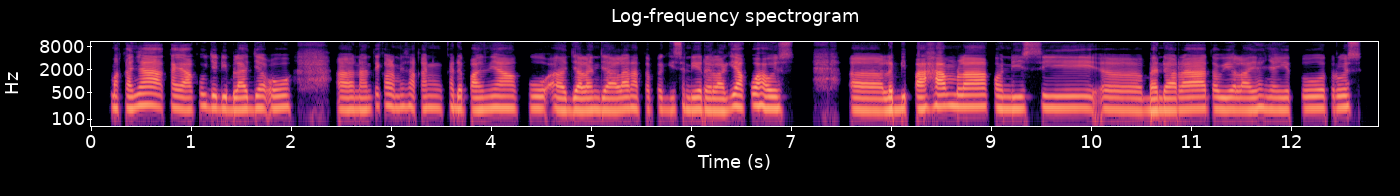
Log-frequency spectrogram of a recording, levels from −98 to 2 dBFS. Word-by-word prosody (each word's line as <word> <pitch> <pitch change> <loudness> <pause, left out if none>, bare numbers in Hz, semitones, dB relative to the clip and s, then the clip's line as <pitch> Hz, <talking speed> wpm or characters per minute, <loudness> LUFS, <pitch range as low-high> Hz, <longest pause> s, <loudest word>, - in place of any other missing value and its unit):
makanya 215 +3 +1
kayak 190 -3 +1
aku 225 - -6
jadi 200 -1 0
belajar 185 +2 0
oh, 205 0 -1 0.4
eee, 185 0 0
nanti 185 +4 -4
kalau 225 -3 -2
misalkan 200 -2 -5
kedepannya 195 0 0
aku, 195 0 -3
eee, 180 -2 +1
jalan-jalan 180 +1 +2
atau 190 0 -10
pergi 185 -1 -7
sendiri 185 -1 0
lagi 175 +5 +2
aku 210 +2 0
harus, 195 -3 +1 0.6
eee, 175 -1 +2
lebih 185 +2 +1
pahamlah 215 +2 +4
kondisi, 200 0 -2
eee, 180 -2 -1
bandara 180 +2 +3
atau 190 -1 -3
wilayahnya 185 +1 0
itu 195 +2 -2
terus, 200 +1 -3
195 Hz, 140 wpm, -24 LUFS, 185-200 Hz, 0.6 s, pahamlah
